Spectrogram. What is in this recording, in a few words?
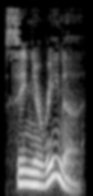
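"signorina", English, British English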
